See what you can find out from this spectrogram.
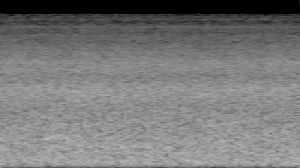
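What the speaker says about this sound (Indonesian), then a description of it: "Kita berada di air terjun Selawe," Selawe waterfall in Gomo, South Nias, roaring as a dense, steady broadband rush of falling water, continuous and close with no gaps.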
